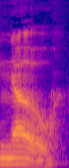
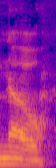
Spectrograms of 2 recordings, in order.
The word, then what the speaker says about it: Ngo: Ngo is spelled Ngo. So there's an N, a G, and an O, but the G is silent, I guess.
